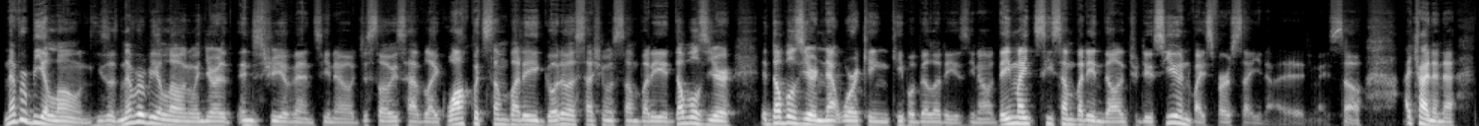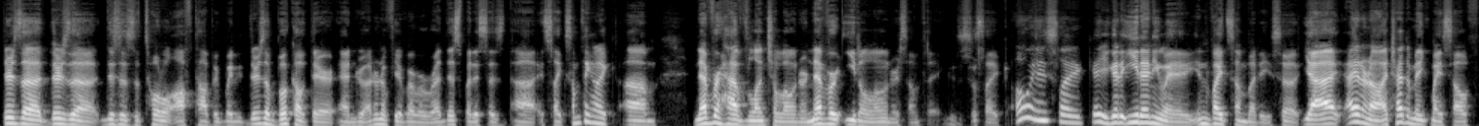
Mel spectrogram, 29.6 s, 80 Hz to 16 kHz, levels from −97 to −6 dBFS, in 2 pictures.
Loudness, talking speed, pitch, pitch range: -24 LUFS, 250 wpm, 125 Hz, 110-150 Hz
